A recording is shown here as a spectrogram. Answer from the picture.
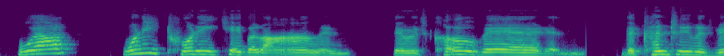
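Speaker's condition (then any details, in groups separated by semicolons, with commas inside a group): Cerebral palsy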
